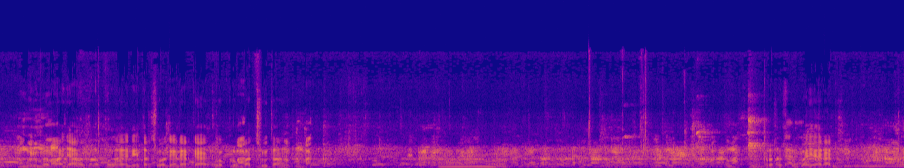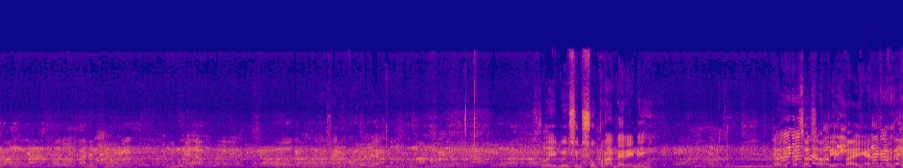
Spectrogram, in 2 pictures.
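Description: Several men talk with animation close by, outdoors.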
